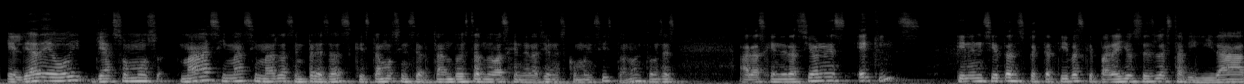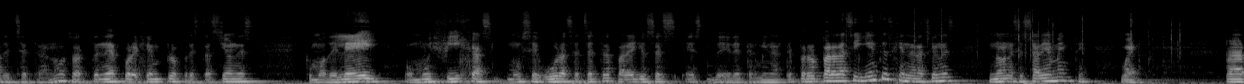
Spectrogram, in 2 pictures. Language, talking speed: Spanish, 165 wpm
